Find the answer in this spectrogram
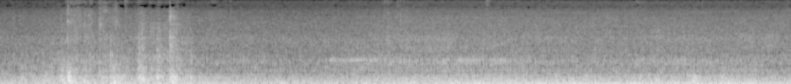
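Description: Inside an MTR K-Train carriage pulling away: a few clunks about a second in, then a steady low hum of the train getting under way, with a faint tone appearing about four seconds in.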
